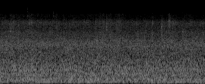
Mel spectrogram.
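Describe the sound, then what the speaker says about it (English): Steady rain on an overcast day in Taipei, a soft, even hiss of falling drops throughout, faint and continuous, with no voices. "I associate this kind of overcast, rainy weather with Taiwan"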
